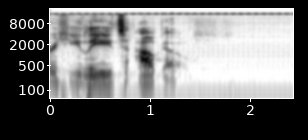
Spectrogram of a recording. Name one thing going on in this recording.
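An elderly man speaks through a microphone in a large echoing hall.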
